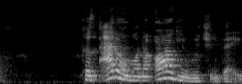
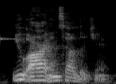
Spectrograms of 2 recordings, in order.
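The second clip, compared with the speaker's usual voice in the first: ordinary talk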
